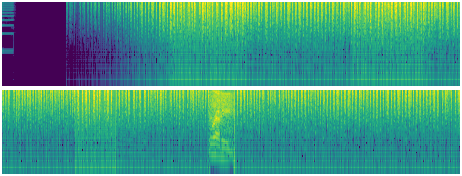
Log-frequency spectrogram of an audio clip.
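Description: A retro computer game car engine buzzes and revs up and down.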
